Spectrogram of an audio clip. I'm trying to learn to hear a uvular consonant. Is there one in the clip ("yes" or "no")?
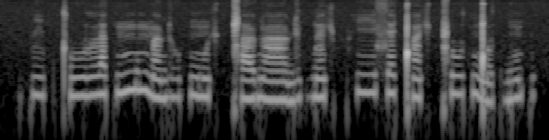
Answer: no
